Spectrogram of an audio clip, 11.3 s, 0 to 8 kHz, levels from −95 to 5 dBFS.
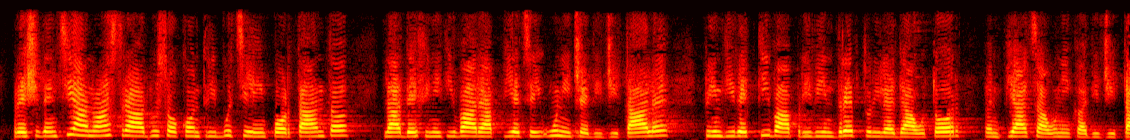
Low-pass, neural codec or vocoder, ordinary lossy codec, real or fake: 7.2 kHz; none; AAC, 48 kbps; real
